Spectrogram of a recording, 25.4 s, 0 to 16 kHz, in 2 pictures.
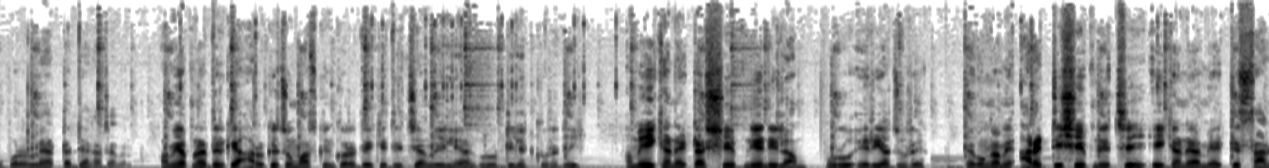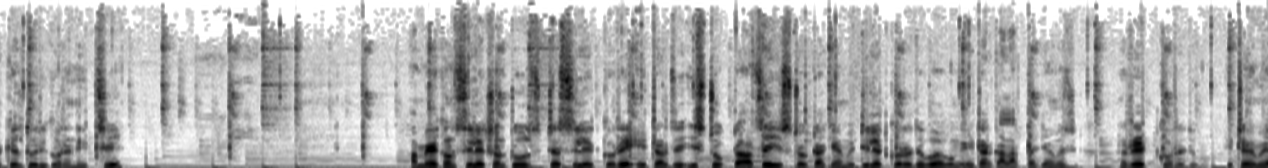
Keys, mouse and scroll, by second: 2.9-4.8 drag, 7.3-9.4 drag, 11.4-18.4 drag, 23.5 click.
